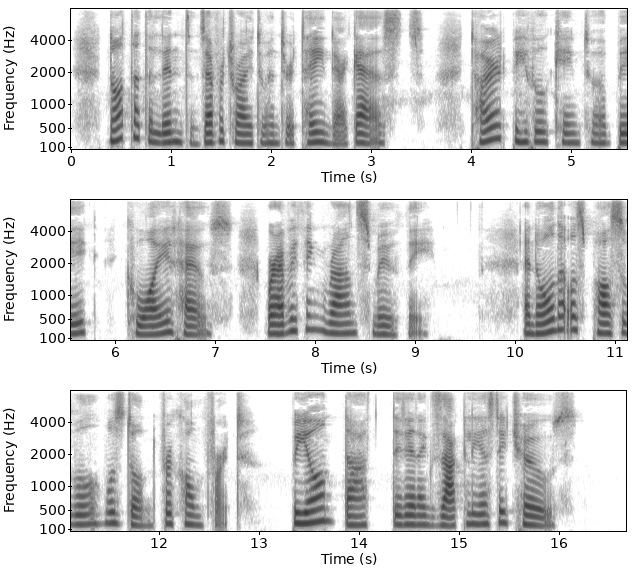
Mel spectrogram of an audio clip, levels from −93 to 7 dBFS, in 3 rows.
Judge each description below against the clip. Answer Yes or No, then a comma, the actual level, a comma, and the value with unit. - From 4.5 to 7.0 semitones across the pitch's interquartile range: No, average, 2.7 semitones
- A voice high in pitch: Yes, high, 200 Hz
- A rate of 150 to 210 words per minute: No, average, 140 wpm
